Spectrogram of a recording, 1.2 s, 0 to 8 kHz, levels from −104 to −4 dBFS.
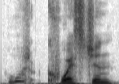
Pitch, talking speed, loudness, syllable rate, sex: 160 Hz, 150 wpm, -18 LUFS, 4.6 syllables/s, male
